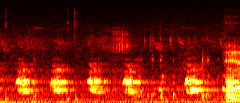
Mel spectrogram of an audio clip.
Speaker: i apologize if you hear that noise in the background that is actually my cat snoring i have no idea that cats snored or that they snort so loud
